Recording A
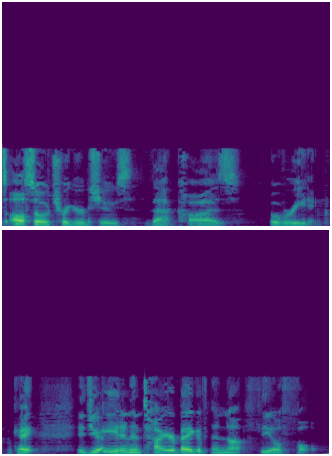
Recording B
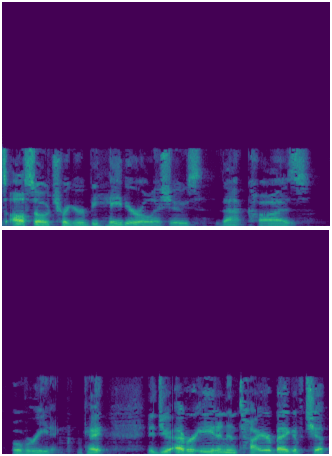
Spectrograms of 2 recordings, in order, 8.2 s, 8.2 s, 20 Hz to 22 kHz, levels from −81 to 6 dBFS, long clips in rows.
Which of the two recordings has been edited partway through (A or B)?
A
